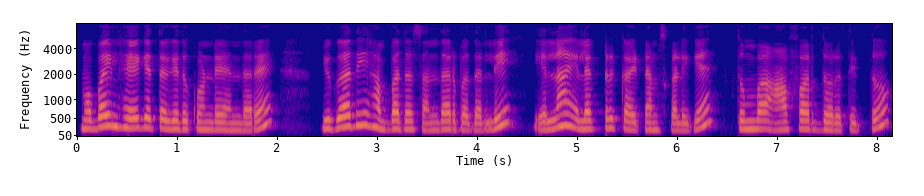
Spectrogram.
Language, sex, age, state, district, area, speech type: Kannada, female, 30-45, Karnataka, Chikkaballapur, rural, spontaneous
